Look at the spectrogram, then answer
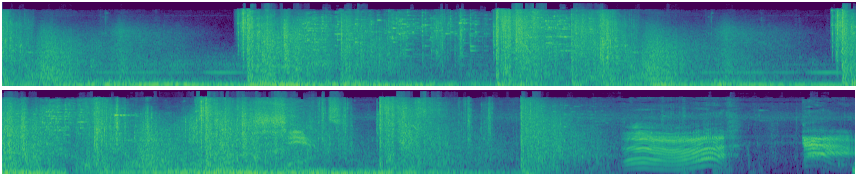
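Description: Repeated loud gunshots booming in rapid bursts in Red Dead Redemption II during a bottle-shooting contest at Horseshoe Overlook, with a few gaps between volleys and a wavering tonal whine near the end.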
